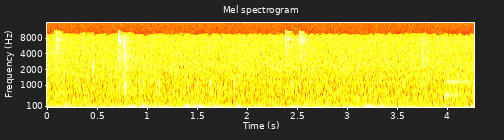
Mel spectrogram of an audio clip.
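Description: Near silence with a few faint computer mouse clicks as a contact is picked from a drop-down list.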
